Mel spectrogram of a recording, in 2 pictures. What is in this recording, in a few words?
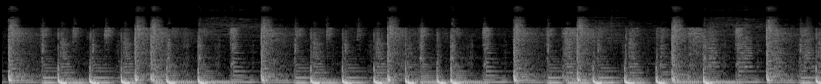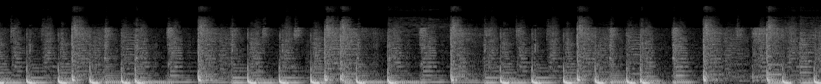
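dragon tiger background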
